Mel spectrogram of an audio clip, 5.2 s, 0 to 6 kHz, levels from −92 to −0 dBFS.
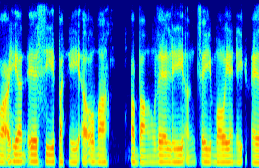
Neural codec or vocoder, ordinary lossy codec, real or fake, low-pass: codec, 16 kHz, 2 kbps, FunCodec, trained on LibriTTS, 25 frames a second; Opus, 24 kbps; fake; 5.4 kHz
